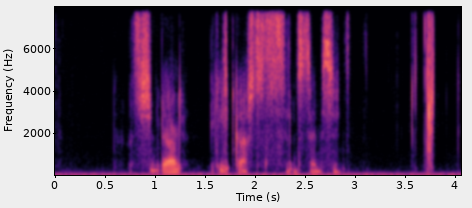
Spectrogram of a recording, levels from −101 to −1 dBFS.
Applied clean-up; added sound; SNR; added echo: neural diffusion model UNIVERSE++.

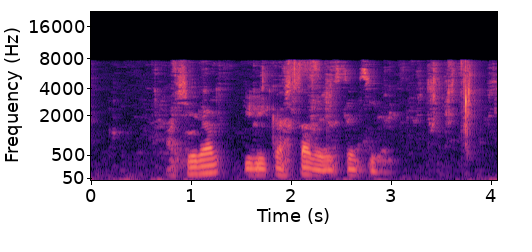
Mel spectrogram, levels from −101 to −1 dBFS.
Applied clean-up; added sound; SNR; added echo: classical method log-MMSE.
